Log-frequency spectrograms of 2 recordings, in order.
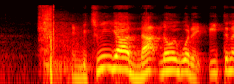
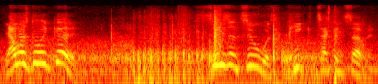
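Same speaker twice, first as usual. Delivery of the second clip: exasperated rant; 6 semitones higher than usual. Real, not acted. Player yells at the Tekken devs in outrage. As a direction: demand answers from the devs. Ranting at the game's makers.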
